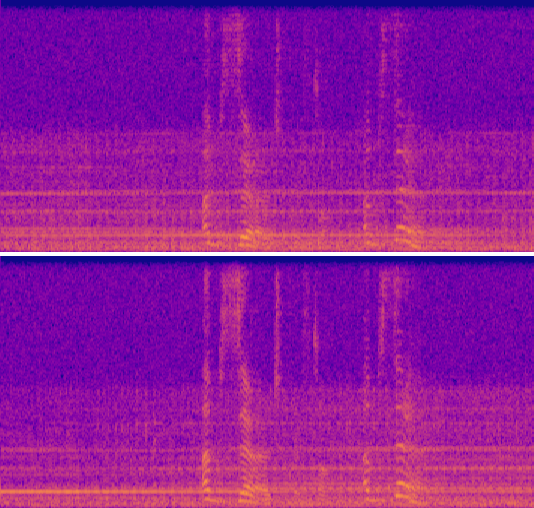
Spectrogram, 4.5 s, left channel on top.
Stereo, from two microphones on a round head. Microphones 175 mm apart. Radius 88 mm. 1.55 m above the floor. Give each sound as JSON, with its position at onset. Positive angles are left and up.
{"t": 1.7, "sound": "a woman speaking", "side_deg": -30, "distance_m": 1.8}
